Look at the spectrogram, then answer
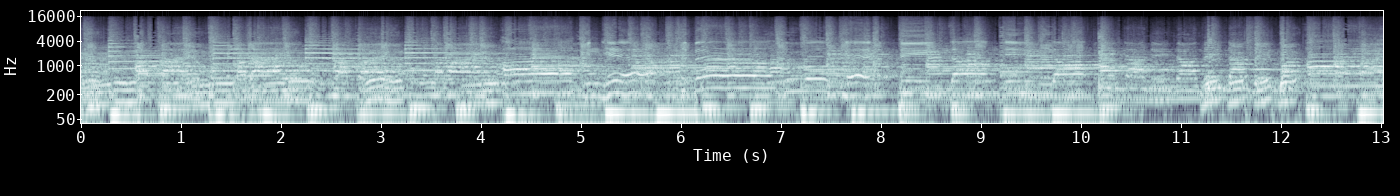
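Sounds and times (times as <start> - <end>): doo-wop record playing: 0.0 - 13.0.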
